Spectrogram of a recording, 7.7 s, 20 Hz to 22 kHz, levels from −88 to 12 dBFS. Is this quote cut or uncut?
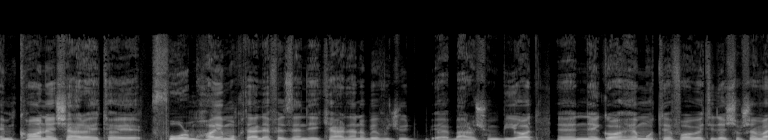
cut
